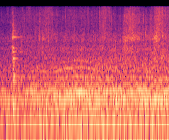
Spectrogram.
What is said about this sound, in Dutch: Is ook gewoon bakken zoals altijd? Ja, gewoon bakken zoals altijd. Geen kunst aan.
